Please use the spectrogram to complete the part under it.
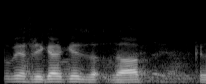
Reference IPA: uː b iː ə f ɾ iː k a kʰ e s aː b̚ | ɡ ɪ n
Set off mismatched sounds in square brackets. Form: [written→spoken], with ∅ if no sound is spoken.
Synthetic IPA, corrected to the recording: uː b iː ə f ɾ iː k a [kʰ→k] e [s→z] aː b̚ | [ɡ→k] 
